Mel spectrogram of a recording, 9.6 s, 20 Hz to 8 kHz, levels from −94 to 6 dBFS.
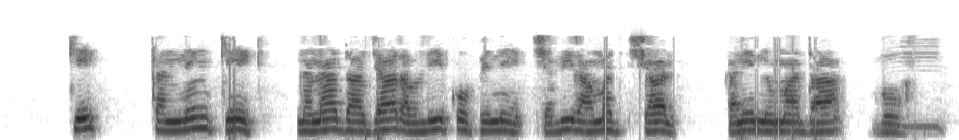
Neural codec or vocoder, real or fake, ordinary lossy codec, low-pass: none; real; AAC, 16 kbps; 7.2 kHz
